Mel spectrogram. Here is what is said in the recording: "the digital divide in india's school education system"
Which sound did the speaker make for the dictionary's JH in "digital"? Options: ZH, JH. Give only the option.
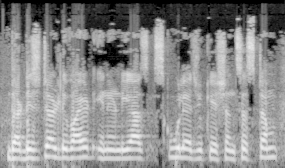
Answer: JH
